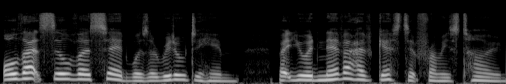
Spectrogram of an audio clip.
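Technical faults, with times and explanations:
Nothing in the speech stood out as a technical problem on listening.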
